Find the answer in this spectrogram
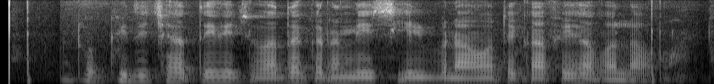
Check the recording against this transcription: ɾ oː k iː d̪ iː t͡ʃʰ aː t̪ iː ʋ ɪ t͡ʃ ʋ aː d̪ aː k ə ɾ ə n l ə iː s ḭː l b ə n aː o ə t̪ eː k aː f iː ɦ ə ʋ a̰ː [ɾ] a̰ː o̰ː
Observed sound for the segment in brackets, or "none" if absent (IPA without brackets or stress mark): l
